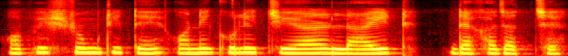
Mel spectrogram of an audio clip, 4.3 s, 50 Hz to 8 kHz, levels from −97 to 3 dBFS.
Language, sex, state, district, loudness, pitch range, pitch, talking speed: Bengali, female, West Bengal, Cooch Behar, -14 LUFS, 215-240 Hz, 225 Hz, 100 wpm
